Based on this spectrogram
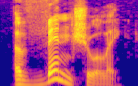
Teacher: Well, take a word, for example, in standard American speech, eventually. We would say that the stressed or accented syllable is the second one. Eventually.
